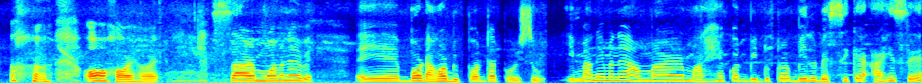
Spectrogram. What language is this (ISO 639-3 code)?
asm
